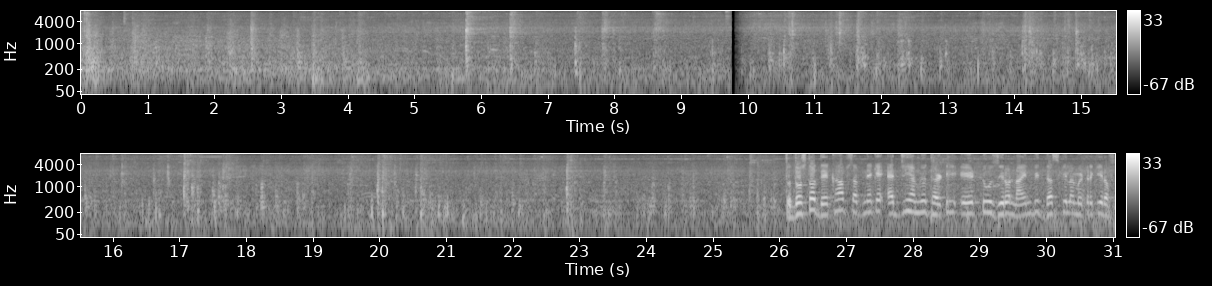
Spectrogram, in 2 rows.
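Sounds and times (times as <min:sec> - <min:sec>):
train coaches rolling: 0:00.0 - 0:31.0
wheels clicking over rail joints: 0:05.6 - 0:26.5.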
